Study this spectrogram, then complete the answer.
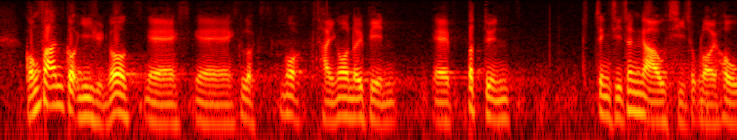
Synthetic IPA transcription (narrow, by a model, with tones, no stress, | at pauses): kɔː˨˥ŋfaː˥nkɔː˧k̚jiː˨˧jyː˨˩nkɔː˨˥kɔː˧ɛː˨ɛː˨lŋɔ˧t̪ʰɐ˨˩jŋɔː˧nlɵ˨˧ɥpiː˨˩n | ɛː˨˩pɐ˥t̚t̪yː˨n | t͡sɪ˧ŋt͡siː˨˩t͡sɐ˥ŋŋaː˧wt͡sʰiː˨˩t͡sʊ˨k̚lɔː˨jɦo˧w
